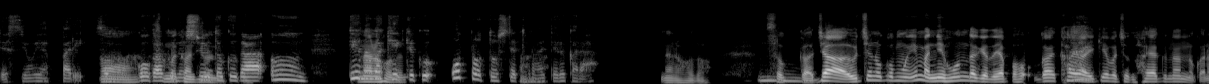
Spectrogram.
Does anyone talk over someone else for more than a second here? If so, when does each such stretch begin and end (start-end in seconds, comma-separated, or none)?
1.0-2.5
